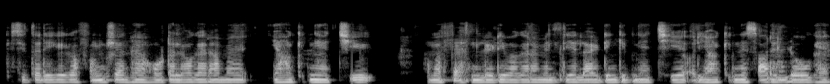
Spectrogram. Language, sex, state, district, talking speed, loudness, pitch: Hindi, male, Uttar Pradesh, Jyotiba Phule Nagar, 190 wpm, -18 LUFS, 105 Hz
